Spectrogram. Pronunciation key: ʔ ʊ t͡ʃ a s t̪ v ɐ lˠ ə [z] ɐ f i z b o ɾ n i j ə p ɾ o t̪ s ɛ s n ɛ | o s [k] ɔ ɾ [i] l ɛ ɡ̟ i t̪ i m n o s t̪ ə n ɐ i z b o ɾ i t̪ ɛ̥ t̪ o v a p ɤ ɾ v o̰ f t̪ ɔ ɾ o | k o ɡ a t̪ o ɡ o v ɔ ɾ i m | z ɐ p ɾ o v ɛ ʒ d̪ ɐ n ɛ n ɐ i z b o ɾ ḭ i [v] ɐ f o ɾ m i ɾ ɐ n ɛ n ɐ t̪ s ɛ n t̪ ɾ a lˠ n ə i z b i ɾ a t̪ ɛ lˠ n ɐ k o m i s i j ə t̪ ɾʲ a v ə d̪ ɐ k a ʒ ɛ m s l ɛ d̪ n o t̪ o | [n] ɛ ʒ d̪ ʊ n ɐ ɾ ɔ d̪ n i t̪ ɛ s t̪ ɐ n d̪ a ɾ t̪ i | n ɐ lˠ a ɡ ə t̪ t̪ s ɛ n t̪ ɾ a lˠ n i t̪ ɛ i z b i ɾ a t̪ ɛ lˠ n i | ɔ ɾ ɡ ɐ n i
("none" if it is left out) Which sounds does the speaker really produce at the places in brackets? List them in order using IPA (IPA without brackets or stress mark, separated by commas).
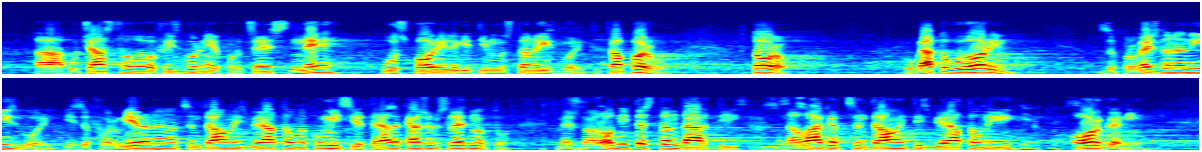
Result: v, p, i, z, m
